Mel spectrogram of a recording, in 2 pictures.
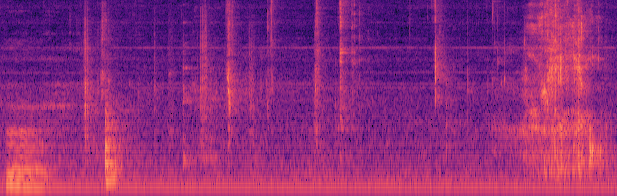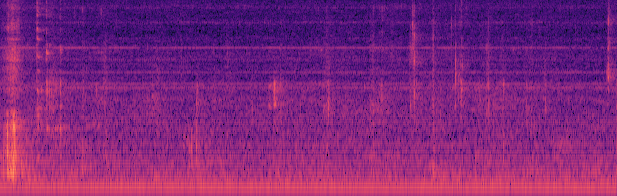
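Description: Close-up eating sounds: a short hummed "mm" at the start, then chewing with scattered clicks of a metal spoon against ceramic bowls. About five seconds in comes a loud slurp of soup broth sipped from a spoon.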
